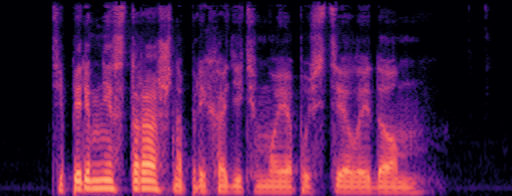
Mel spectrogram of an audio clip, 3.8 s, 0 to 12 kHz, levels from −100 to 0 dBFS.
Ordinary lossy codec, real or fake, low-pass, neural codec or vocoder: Opus, 32 kbps; real; 10.8 kHz; none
